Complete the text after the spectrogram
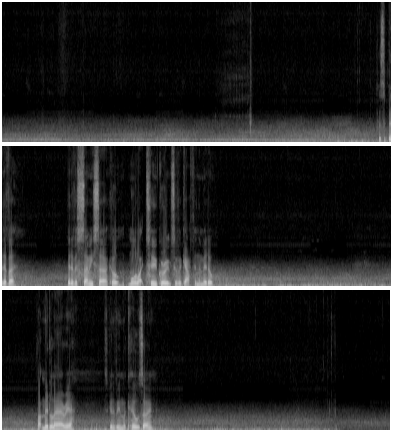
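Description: Wind rumbles across open ground.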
